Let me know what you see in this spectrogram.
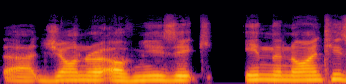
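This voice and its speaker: With an Australian accent, a man speaks at a moderate pace in a fairly high pitch, his intonation monotone and flat against a quiet background. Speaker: podcast host. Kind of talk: casual interview chat.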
